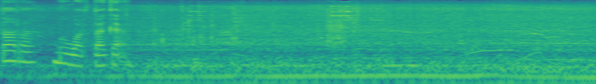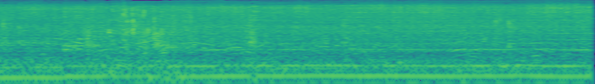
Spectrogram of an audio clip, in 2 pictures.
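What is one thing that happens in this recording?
A diesel excavator engine rumbles steadily nearby.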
